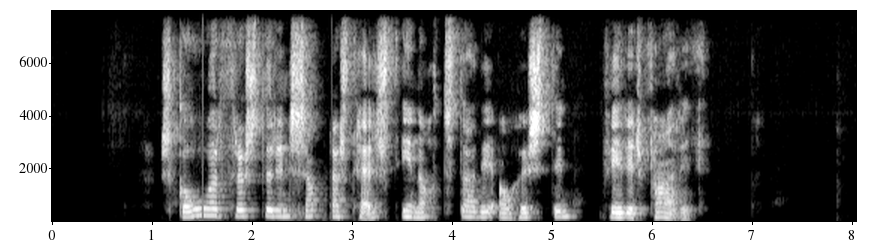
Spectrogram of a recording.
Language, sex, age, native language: Icelandic, female, 70-79, Icelandic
